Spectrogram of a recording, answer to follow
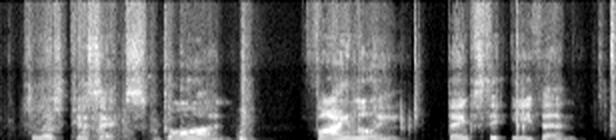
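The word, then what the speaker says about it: Kizik: And they're spelled K-I-Z-I-K. K-I-Z-I-K, and they don't look like it's spelled K-I-Z-I-K, but once you see it, you'll be like, oh yeah, that's Kissick.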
